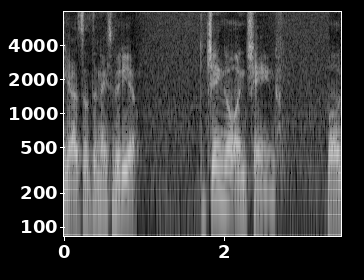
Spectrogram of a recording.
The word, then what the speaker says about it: Django: at the next video django unchained well django unchained because the d is silent i like that line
